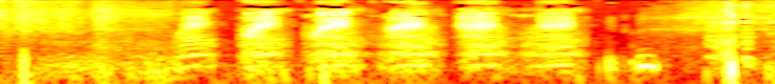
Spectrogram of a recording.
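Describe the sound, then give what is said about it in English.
Mallard ducks quacking as a group mobs a baby duck: a rapid run of loud, harsh, nasal quacks, then a few softer, scattered calls. “That was the sound of a little baby duck getting raped by a group of mallards.”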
